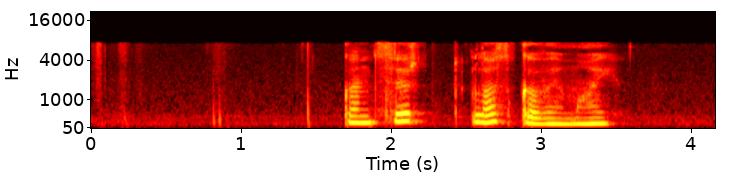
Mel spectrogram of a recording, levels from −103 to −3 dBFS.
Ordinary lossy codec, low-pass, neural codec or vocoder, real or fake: AAC, 32 kbps; 7.2 kHz; none; real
